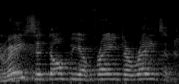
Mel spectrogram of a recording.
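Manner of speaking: high, loud yell over the engine; mechanic shouting. Acted. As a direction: holler urgently to be heard over the racket.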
